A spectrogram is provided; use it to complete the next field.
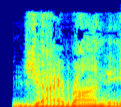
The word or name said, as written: gyronny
